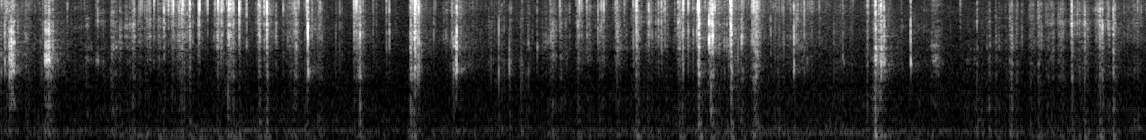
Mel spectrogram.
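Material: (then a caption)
Soap. A small, solid, pink-and-white striped bar of dry soap is held in one hand and shaved with a metal utility-knife blade, breaking off crumbly flakes. Quiet, bright, dry scraping and crisp crunching strokes come in quick, uneven bursts with almost no low end and no ring after each cut.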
